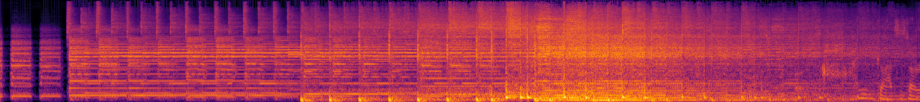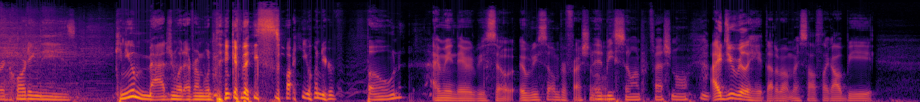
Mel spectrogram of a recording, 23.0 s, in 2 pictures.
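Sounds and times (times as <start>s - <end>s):
podcast theme song: 0.9s - 12.9s
speech: 11.7s - 22.6s.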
